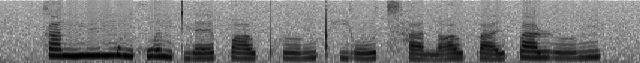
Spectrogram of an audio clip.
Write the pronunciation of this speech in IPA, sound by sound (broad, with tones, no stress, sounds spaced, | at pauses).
k a˥ n m y˥ m ʊ˥˧ ŋ x w ə˥˩ n t̪ ɥ ɛ˧˥ p ɑ˧˥ ʊ̯ pʰ ɤ˧˥ ŋ pʰ j o˧˥ ʊ̯ t͡sʰ a˨˩ n ɑ˥ ʊ̯ p a˧˥ ɪ̯ p ä˥ ɻ ɤ˧˥ ŋ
